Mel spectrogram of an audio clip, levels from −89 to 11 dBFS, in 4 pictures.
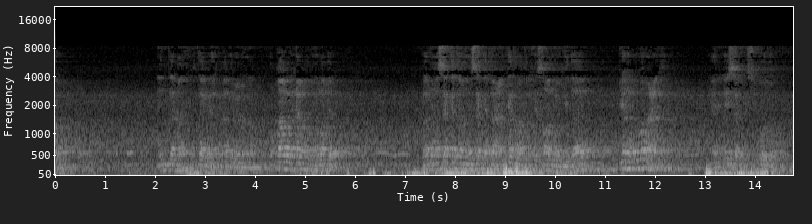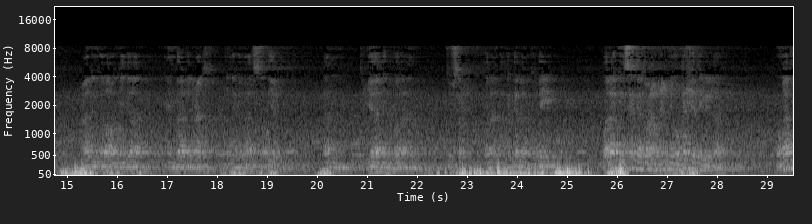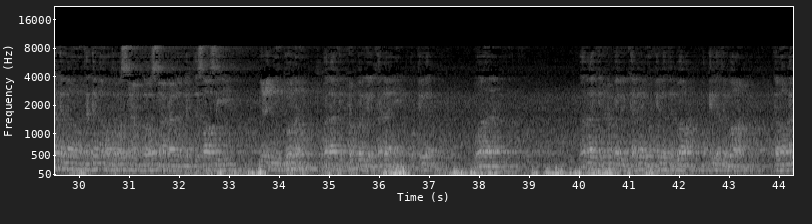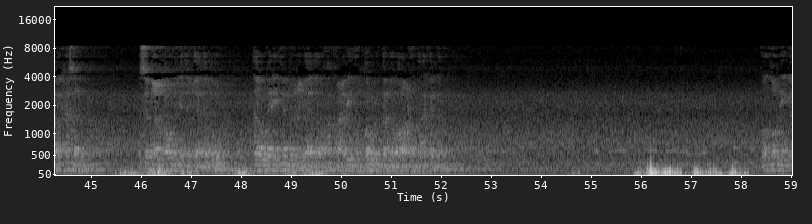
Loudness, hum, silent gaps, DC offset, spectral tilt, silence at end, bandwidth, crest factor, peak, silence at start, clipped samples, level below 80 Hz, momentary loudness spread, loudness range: -32 LUFS; none; none; 0.3%; -7 dB/octave; 0 s; 8.8 kHz; 26 dB; -4 dBFS; 0 s; under 0.1%; -34 dBFS; 17 LU; 10 LU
